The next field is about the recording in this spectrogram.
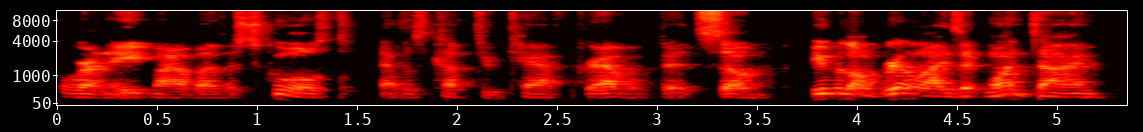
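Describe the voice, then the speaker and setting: Low-voiced man chairing a roomy meeting. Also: a little fast, far from the mic. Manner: folksy, recounts local history, calls on speakers. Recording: roomy council chamber.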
